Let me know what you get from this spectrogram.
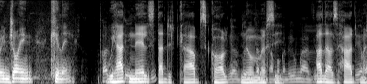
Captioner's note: through translator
